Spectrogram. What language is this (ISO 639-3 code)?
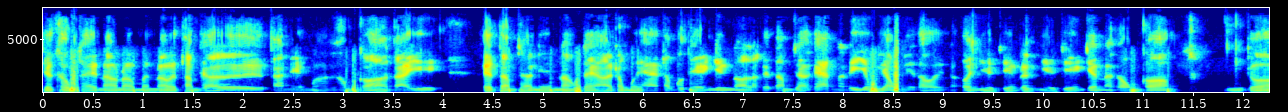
vie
